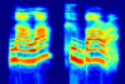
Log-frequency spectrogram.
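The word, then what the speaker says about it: Nalakubara: It was not a Chinese name, so it was actually a shortened transliteration of its original name, pronounced as Nala Kubara.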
